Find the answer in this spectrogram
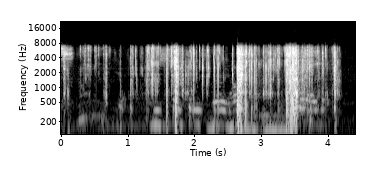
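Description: Foil wrapper of a trading card pack crinkling and tearing as it is opened by hand: a dense run of sharp crackles, loudest about three seconds in.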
